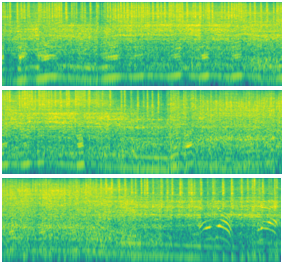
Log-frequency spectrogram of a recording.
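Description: A snowmobile engine is started cold with the choke on, then settles into a steady, loud idle with a few revs, close by. It runs continuously throughout, with no talk over it.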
